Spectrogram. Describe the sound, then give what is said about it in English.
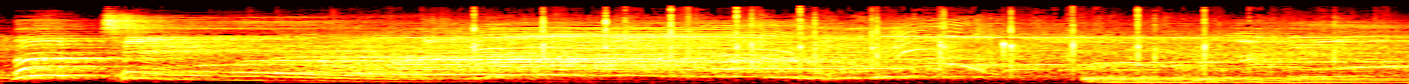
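A crowd at an MMA event roars for a local fighter entering the cage, a continuous swell of cheering and whoops with scattered claps, and a low droning sound joins in near the end. “It was really exciting to hear the crowd react to you. You got the biggest pop of the night.”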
